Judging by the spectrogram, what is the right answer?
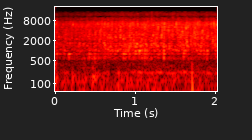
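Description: The cold faucet in a popup camper opened during winterizing, with water running and splashing in a steady rushing stream, close and continuous.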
